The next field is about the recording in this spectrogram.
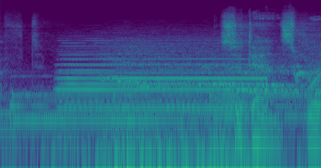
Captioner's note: honk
